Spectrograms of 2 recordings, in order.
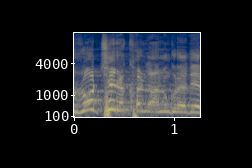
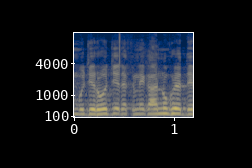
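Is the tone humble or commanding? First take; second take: commanding; humble. First: It is said forcefully, as a command. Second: It is said humbly, as a gentle request.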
